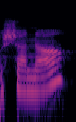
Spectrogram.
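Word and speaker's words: שָׁנָה: to say sha, and this is a nun. I'm just going to make that n sound. This is another kamatz. We're going to say na. So shana.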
